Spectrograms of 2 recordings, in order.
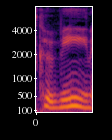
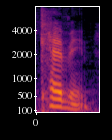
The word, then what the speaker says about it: Kaveen: why am I saying my name is Kaveen and you want to say to the whole church, Kevin?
